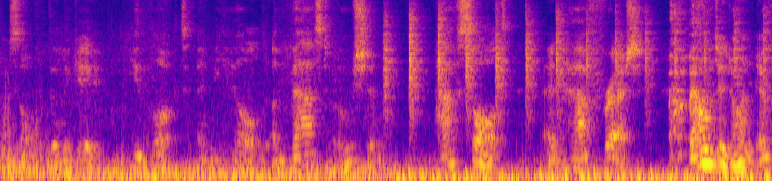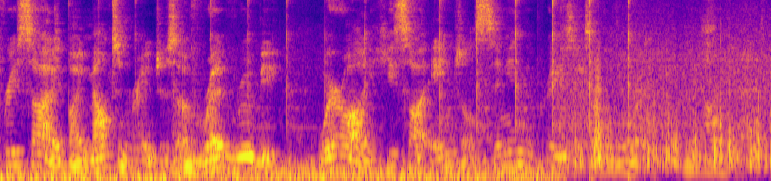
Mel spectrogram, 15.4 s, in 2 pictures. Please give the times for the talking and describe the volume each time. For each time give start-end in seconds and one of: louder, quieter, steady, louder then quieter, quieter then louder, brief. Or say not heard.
0.0-15.2 louder then quieter.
